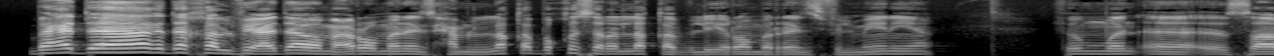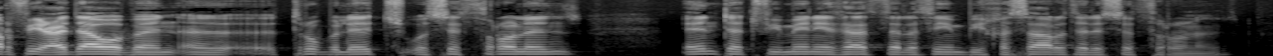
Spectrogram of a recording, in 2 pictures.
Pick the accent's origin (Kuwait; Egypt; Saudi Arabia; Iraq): Saudi Arabia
